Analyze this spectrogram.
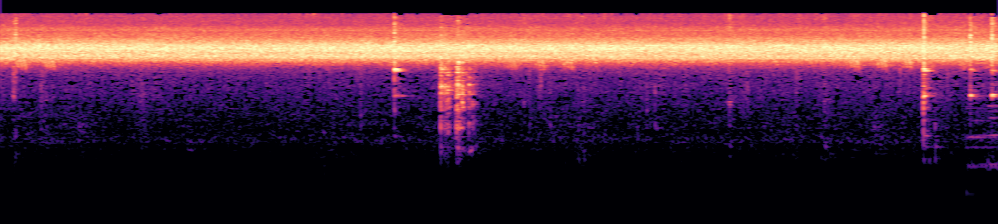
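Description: Steady high-pitched insect chorus. A few light clicks and clinks of chopsticks against a metal cooking pot come about four seconds in and again near the end, and music begins at the very end.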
